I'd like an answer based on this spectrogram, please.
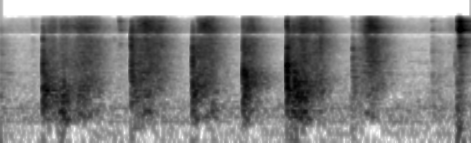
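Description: Knife blade scraping chopped food off a plastic cutting board: about seven rasping swipes, roughly two a second.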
